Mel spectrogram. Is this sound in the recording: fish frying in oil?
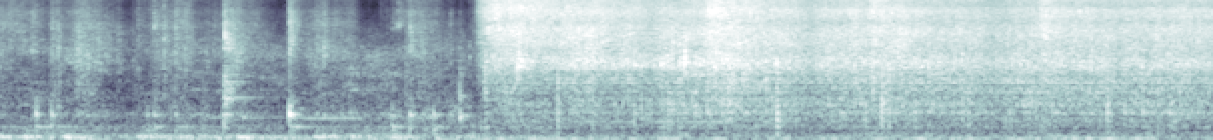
yes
